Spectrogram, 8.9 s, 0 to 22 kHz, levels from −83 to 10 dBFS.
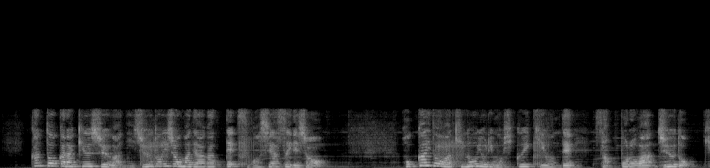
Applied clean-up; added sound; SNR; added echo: neural separator model SepFormer DNS4.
